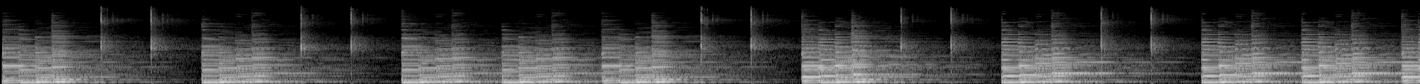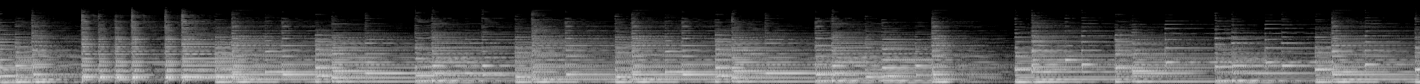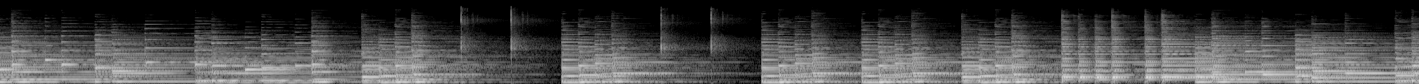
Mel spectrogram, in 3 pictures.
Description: piano nhac phim; gia dinh addams

